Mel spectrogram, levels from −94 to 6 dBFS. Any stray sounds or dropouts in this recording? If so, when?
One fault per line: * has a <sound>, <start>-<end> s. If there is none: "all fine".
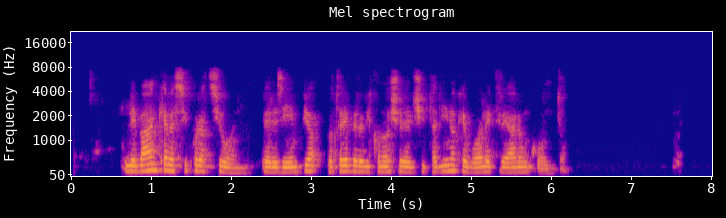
all fine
